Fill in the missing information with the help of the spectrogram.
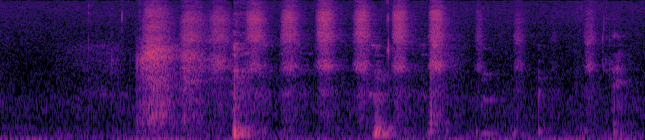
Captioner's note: laughter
